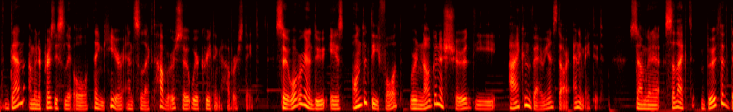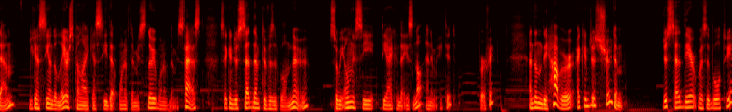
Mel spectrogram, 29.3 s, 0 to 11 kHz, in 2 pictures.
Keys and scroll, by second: 23.4 super+p, 24.6 Escape, 27.7 super+é.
